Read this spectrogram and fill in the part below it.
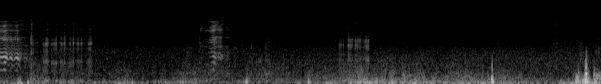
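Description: A ewe that carried triplets, kept inside a lambing shed, bleats in short, soft calls among the faint rustle and shuffle of the pen, with brief knocks near the end.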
